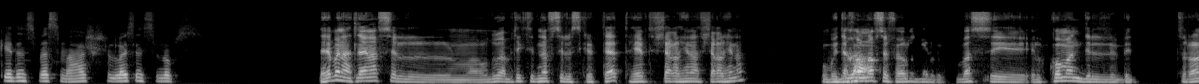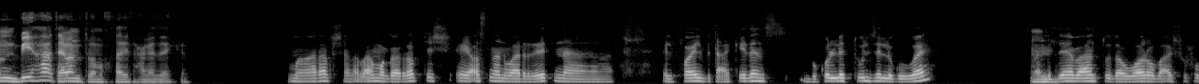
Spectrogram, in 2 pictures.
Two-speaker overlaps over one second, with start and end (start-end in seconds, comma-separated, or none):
none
